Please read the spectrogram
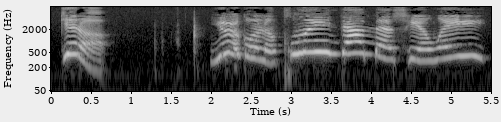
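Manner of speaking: high, loud, slow command; stern order. Acted. Owner ordering the lady to clean up the mess, stern. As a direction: lay down the order firmly.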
